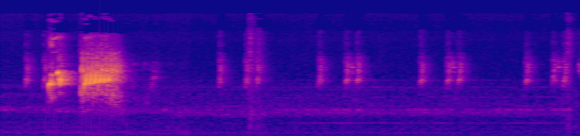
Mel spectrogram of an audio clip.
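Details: King quail giving a loud, harsh, buzzy double squawk, followed by soft short chirps spaced irregularly through the rest of the recording, with a faint steady hum.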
